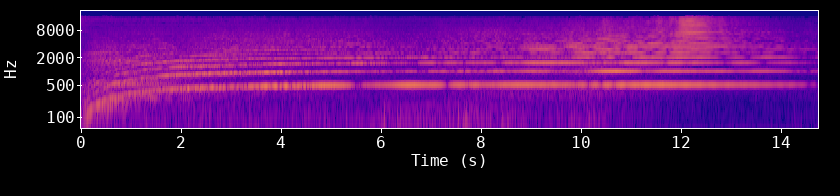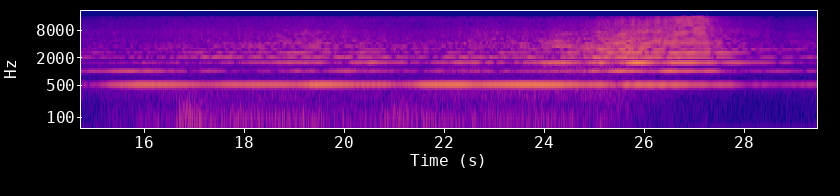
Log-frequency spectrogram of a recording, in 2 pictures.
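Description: American Signal Corporation Tempest T-135 AC/DC rotating outdoor warning siren sounding its steady alert tone. It winds up from a low growl to a steady high tone within about five seconds. The sound then swells and fades every several seconds as the rotating head sweeps toward and away from the listener.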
